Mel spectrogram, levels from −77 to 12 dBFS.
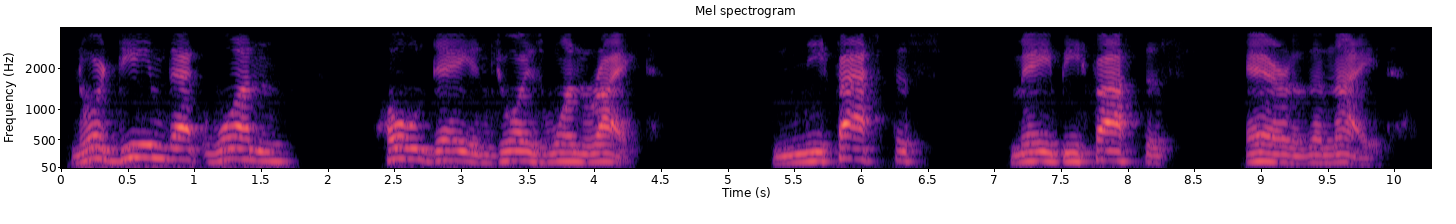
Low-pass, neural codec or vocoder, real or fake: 3.6 kHz; none; real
